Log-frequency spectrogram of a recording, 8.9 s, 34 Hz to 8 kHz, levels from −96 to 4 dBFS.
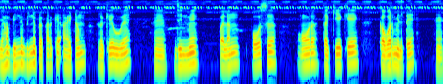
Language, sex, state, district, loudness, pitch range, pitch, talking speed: Hindi, male, Maharashtra, Dhule, -30 LUFS, 115-130 Hz, 120 Hz, 115 wpm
